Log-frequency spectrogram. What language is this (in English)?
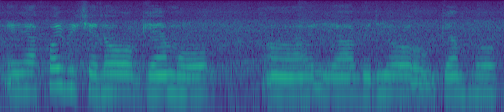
Maithili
